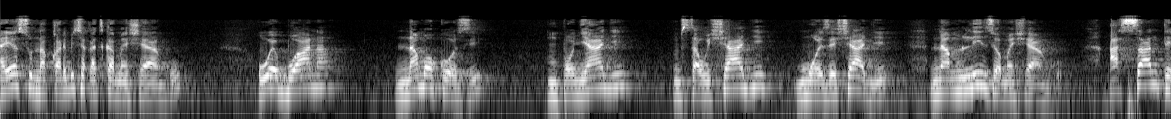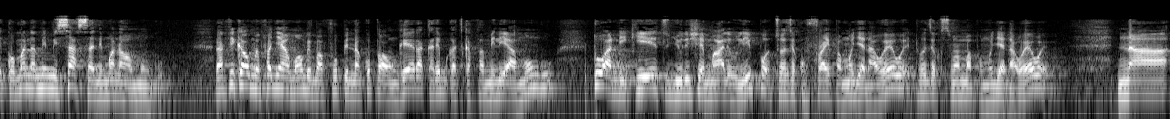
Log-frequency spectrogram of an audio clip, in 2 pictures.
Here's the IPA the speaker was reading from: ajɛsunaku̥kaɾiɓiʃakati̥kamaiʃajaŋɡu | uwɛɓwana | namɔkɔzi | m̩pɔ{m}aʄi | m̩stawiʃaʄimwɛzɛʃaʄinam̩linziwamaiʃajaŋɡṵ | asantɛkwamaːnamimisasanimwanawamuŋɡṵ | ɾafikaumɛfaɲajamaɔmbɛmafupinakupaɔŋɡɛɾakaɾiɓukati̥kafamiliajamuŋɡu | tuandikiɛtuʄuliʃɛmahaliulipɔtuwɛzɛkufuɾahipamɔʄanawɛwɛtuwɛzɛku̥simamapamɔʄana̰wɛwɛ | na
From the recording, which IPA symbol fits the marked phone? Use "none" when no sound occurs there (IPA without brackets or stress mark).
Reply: ɲ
